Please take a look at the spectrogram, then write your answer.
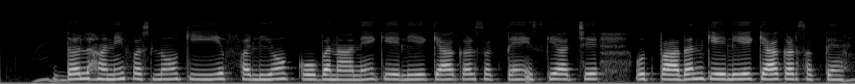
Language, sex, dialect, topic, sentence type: Hindi, female, Garhwali, agriculture, question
